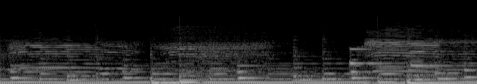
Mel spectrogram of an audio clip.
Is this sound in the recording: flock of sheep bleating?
yes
